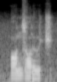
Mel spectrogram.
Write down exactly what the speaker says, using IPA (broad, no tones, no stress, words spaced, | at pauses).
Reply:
ɔnzɔɾɯt͡ʃ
